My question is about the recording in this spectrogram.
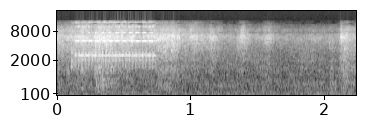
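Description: A short electronic chime with a ringtone-like sound, heard once for about half a second just after the start.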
